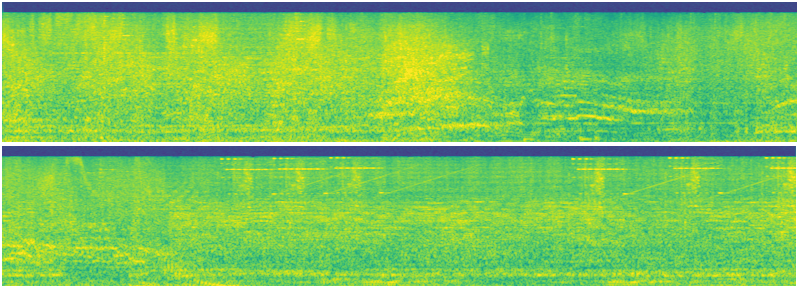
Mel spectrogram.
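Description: Laser weapons fire and crackle in a busy battle.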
